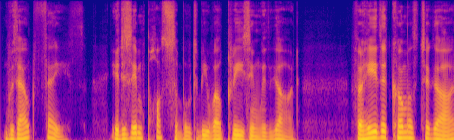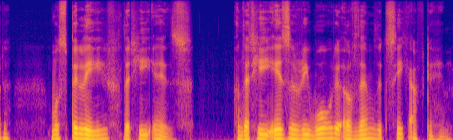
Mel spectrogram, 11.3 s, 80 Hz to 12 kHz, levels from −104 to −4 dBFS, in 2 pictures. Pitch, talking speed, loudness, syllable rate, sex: 105 Hz, 185 wpm, -21 LUFS, 5.0 syllables/s, male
